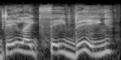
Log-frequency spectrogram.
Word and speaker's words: daylight saving: It's the end of daylight saving time, and that's daylight saving without the S. I've been saying it wrong all these years.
